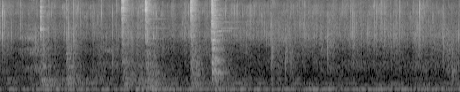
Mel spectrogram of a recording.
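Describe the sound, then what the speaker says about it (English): A pork patty frying in a pan gives a quiet, continuous sizzle, broken by a few sharp clicks and taps near the middle. "I'm using a pork patty, so it's going to take a little bit longer to cook"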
